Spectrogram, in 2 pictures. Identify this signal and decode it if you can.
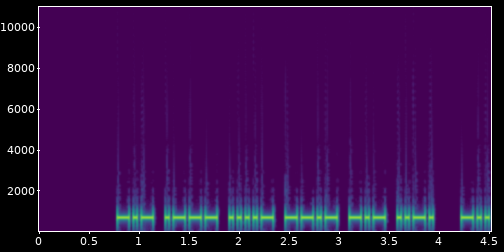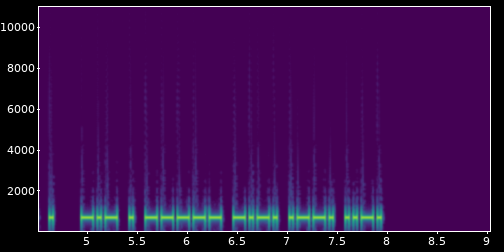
Morse code, heard as a keyed tone, about 32 wpm, 700 Hz. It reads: KJ4QKF DE KE0CPF
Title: USA Callsign DE Callsign - 6 Characters - 30wpm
